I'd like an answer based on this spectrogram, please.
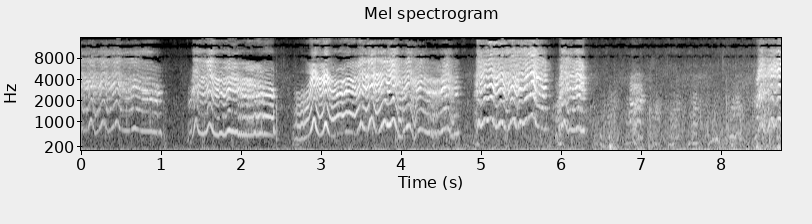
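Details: Masked palm civet Haku-chan, a captive at Kusatsu Nettaiken, Kusatsu Onsen, calling high and shrill while irritated; quavering warbled bursts about once a second, fading to fainter squeals near the end.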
